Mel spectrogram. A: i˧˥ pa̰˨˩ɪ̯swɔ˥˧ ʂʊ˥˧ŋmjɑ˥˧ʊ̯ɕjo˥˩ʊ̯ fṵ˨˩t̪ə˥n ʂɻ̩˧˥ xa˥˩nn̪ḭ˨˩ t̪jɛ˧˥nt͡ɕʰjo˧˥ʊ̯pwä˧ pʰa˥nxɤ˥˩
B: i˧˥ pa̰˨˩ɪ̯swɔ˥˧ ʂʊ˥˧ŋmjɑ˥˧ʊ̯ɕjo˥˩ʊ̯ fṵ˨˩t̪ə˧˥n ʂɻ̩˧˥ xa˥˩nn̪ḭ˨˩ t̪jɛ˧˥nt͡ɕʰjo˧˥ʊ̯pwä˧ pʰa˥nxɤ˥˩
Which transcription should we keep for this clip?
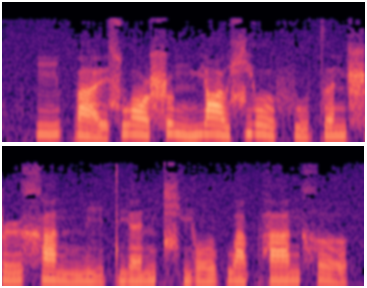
A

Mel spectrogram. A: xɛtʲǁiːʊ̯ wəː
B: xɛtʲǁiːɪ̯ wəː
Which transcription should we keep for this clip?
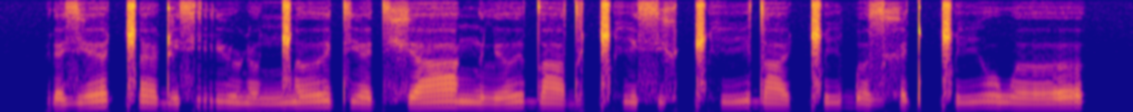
A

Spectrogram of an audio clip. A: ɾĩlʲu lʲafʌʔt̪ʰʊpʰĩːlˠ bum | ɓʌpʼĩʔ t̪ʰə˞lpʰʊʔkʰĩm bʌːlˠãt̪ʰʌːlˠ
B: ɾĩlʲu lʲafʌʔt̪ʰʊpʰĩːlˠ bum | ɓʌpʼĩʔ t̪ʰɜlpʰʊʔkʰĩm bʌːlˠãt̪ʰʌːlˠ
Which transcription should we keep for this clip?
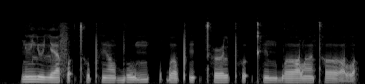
A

